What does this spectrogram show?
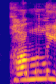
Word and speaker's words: commonly: the content words here commonly first syllable come is the stressed syllable which has a short o sound and then followed by mon which has a strong not strong but uh how do you call this a relaxed vowel sound mon so you can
